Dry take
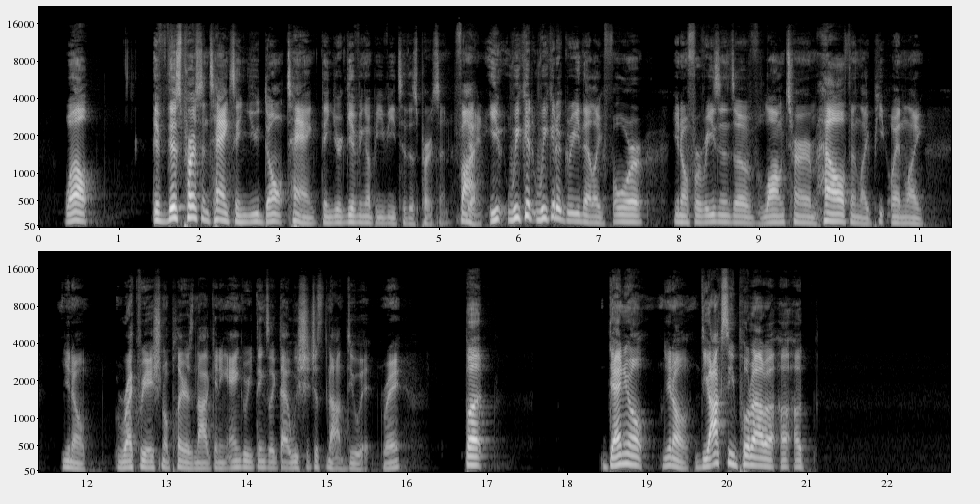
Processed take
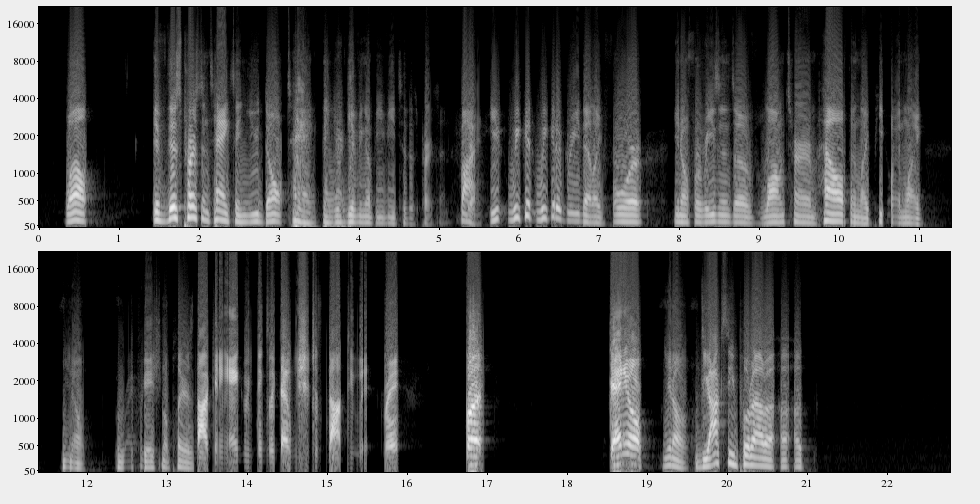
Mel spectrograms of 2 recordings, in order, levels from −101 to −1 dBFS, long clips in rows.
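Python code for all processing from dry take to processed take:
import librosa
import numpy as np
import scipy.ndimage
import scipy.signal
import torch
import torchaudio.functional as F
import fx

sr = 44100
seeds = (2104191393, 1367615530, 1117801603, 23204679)

y = fx.chain(x, sr, fx.lower_of_two(delay_ms=8.1),
    fx.low_shelf(hz=62.0, db=9.0), at=(3.19, 3.93))
y = fx.chain(y, sr, fx.lowpass(hz=2700.0, slope=24),
    fx.low_shelf(hz=480.0, db=-7.0), at=(4.62, 6.81))
y = fx.chain(y, sr, fx.transient(attack_db=3, sustain_db=-8),
    fx.over_compress(threshold_db=-34.0, ratio=-0.5), at=(10.05, 12.73))
y = fx.chain(y, sr, fx.highpass(hz=530.0, slope=24),
    fx.leveller(passes=3),
    fx.bell_lfo(hz=1.2, low_hz=890.0, high_hz=2500.0, db=13), at=(13.34, 18.91))
y = fx.chain(y, sr, fx.peak_eq(hz=1800.0, db=8.5, octaves=0.8),
    fx.band_squash(depth_pct=40), at=(19.56, 20.61))
y = fx.lowpass(y, sr, hz=1000.0, slope=6)
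y = fx.leveller(y, sr, passes=2)
y = y * 10.0 ** (-2.5 / 20.0)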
